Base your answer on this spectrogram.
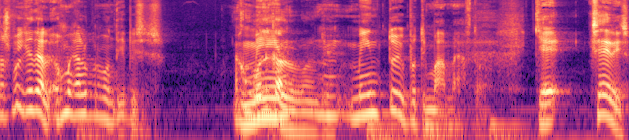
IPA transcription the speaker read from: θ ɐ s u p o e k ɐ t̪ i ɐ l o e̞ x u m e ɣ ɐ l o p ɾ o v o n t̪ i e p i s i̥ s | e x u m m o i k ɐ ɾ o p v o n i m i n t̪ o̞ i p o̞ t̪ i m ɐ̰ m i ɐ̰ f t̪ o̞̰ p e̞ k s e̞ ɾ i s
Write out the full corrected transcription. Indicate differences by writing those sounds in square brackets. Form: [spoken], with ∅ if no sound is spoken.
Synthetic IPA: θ ɐ s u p o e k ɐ t̪ i ɐ l o e̞ x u m e ɣ ɐ l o p ɾ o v o n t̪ i e p i s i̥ s | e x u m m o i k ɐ [l] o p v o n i m i n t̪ o̞ i p o̞ t̪ i m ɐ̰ m [e] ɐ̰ f t̪ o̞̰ [c] e̞ k s e̞ ɾ i s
